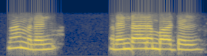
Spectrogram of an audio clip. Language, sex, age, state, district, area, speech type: Tamil, female, 45-60, Tamil Nadu, Tiruchirappalli, rural, conversation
